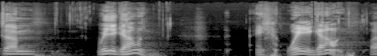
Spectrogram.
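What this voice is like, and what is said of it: Weak put-on American accent. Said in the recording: “I didn't do the American accent as well as someone else who was here talking earlier.”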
